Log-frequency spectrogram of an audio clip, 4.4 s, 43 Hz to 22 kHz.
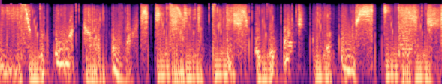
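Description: Electronic drums-and-bass groove from a Eurorack modular synthesizer: sampled drums from a Rossum Assimil8or with a randomly sequenced bassline from an IME Stillson Hammer MK2. The groove is choppy, with frequent short gaps and low notes that drop in pitch.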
